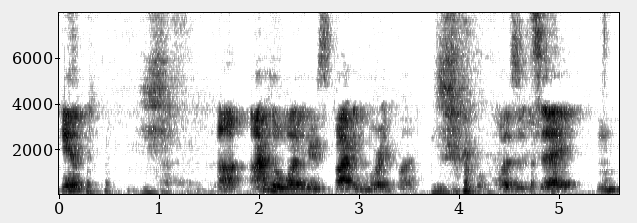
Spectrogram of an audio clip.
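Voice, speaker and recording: A man's voice: a little high, animated, moderate pace, highs cut off, slight background noise. A middle-aged man giving a humorous technical talk to an audience, acting out mock dialogues with a wry touch. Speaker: conference speaker. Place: event room with an audience. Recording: echoey room, mic at a distance.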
